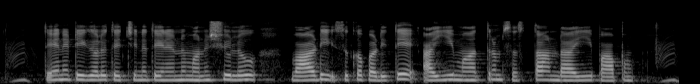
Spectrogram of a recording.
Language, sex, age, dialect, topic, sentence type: Telugu, female, 18-24, Southern, agriculture, statement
